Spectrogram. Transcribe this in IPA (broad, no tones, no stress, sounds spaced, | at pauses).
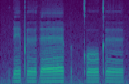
ɗ e pʼ ɘː ɗ ɛː p | kʼ oː kʼ ɘː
